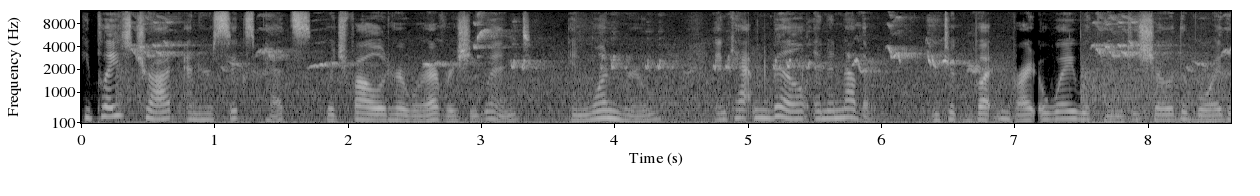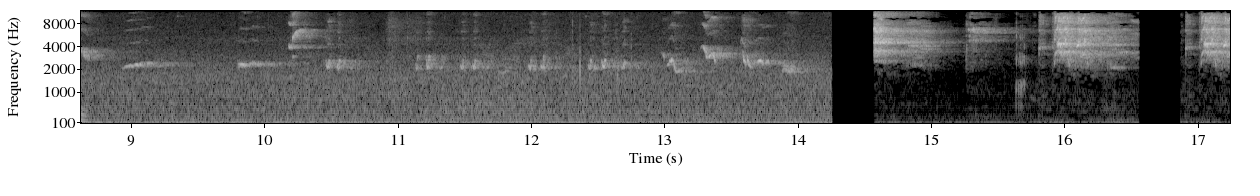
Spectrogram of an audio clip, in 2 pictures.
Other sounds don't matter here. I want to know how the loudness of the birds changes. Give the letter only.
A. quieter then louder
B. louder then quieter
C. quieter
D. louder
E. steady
D.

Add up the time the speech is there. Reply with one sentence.
The speech can be heard for 9 seconds in total.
